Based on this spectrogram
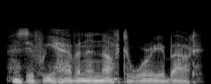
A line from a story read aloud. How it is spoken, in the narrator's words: Fireheart muttered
